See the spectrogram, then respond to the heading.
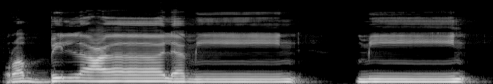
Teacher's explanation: تو دیکھیں یا کو ہم لمبا کر رہے ہیں اس وجہ سے کہ یہ یا مدہ ہے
